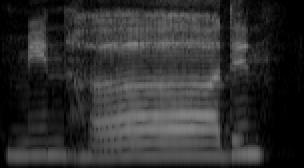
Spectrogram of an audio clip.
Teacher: الف مدہ ہو رہا ہے اس لیے اس کو ایک الف کے برابر کھینچ کر پڑھیں گے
